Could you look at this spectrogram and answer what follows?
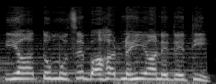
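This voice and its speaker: A woman's voice: fairly high pitch, level tone, unhurried, darkish tone, faint music behind, close to an everyday voice. A woman voicing a nosy, gossiping middle-aged neighbour in a cartoon story, prying and teasing. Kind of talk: cartoon story character acting.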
